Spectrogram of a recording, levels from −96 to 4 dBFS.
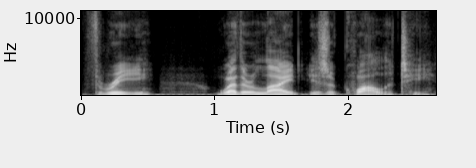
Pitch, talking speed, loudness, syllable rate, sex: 100 Hz, 135 wpm, -18 LUFS, 5.4 syllables/s, male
